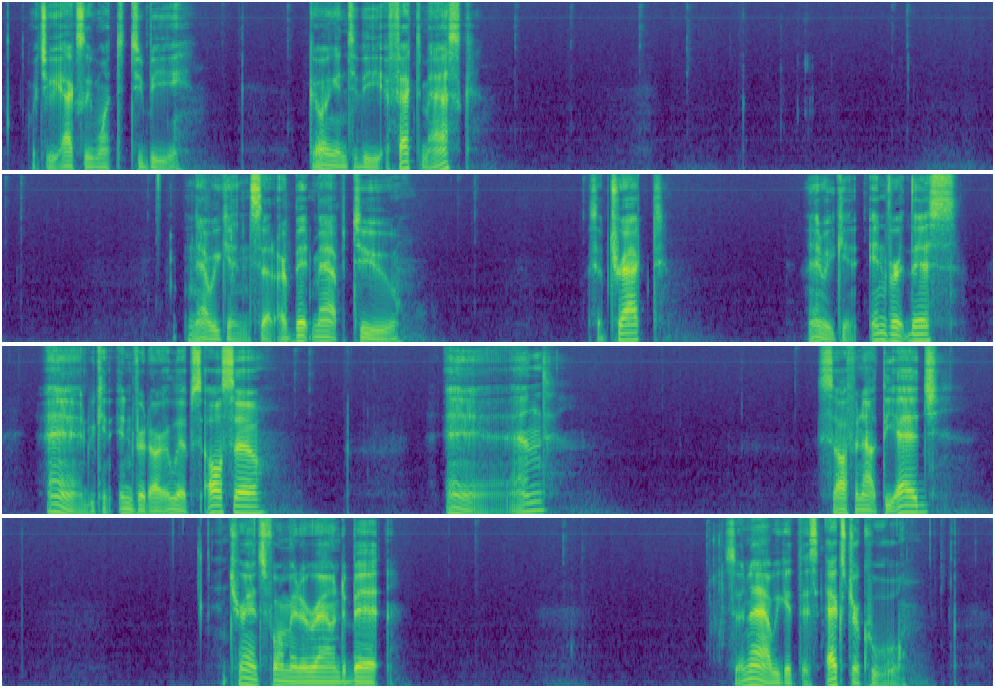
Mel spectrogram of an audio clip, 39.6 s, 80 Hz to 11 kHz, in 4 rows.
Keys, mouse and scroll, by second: 0.6 click, 3.2 middle click, 4.2 click, 6.8 middle click, 8.9 click, 11.5 click, 12.8-13.3 ctrl+scroll down 2, 14.4 click, 18.3 click, 20.5 click, 26.6 click, 31.6 click, 35.4 click, 37.0-37.4 ctrl+scroll down 2, 37.7 ctrl+scroll up 1, 39.1 middle click.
